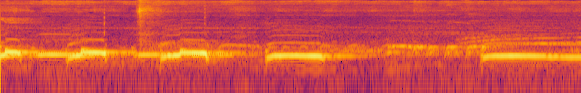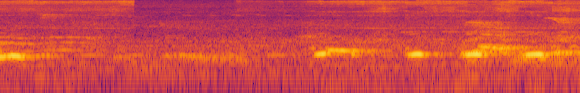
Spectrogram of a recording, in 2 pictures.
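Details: Bangkok-type zebra dove (perkutut bangkok) singing actively, used as a lure to make other doves sing; mellow, stuttering coos in short bursts, with a quieter, softer stretch midway and louder coos returning near the end.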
